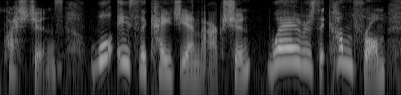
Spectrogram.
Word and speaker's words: Actyon: So, this is the KGM Action or you can pretty much pronounce it any way you wish. It's spelled Action. brand is saying to call it the action and that makes me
